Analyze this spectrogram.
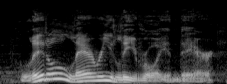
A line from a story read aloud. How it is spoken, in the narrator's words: he said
